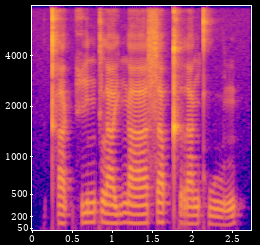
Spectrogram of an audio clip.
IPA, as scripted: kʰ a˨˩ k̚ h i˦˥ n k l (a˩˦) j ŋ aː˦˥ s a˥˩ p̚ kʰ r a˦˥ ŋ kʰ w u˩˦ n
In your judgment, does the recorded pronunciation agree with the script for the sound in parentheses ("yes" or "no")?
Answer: no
